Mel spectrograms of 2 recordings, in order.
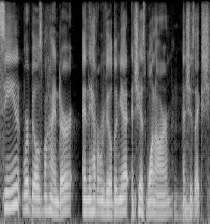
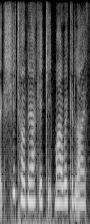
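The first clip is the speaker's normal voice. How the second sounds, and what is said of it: Put-on British accent. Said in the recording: “That's not her accent at all. She's not British. I don't know why I did that.”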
